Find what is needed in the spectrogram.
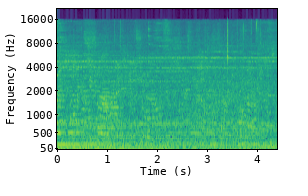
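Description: Restaurant background: indistinct chatter of other diners over a steady low hum.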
